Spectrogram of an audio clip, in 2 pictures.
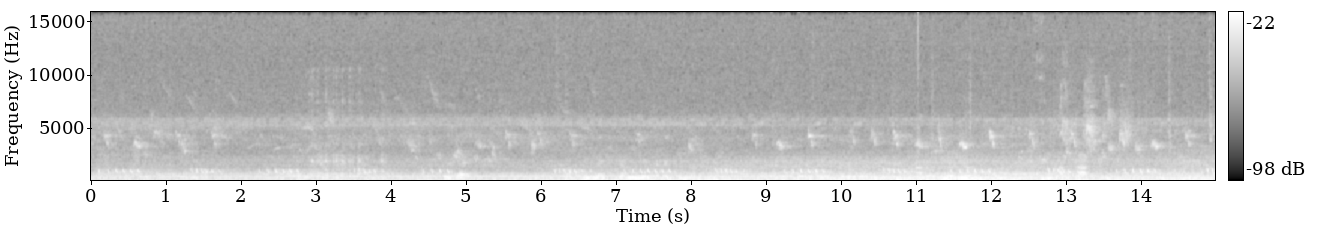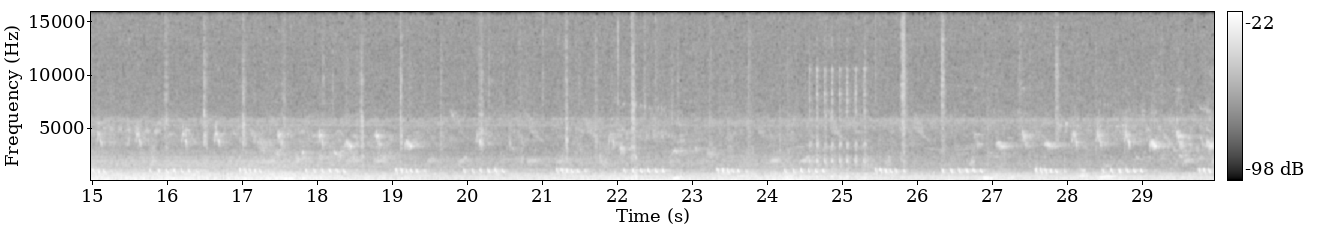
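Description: A bird repeats a short trilled call about once a second, while other small birds chirp higher up. A faint steady hum sits underneath.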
